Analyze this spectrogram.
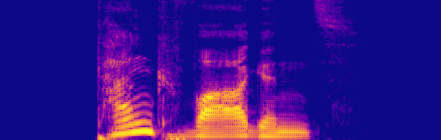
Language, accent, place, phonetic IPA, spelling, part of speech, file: German, Germany, Berlin, [ˈtaŋkˌvaːɡn̩s], Tankwagens, noun, De-Tankwagens.ogg
- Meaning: genitive singular of Tankwagen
